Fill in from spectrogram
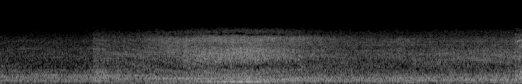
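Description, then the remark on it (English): A steady, heavy roar of approaching helicopters, swelling louder toward the middle and holding as a dense rumble of engines and rotors. No voices are heard. “There. Coming choppers.”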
